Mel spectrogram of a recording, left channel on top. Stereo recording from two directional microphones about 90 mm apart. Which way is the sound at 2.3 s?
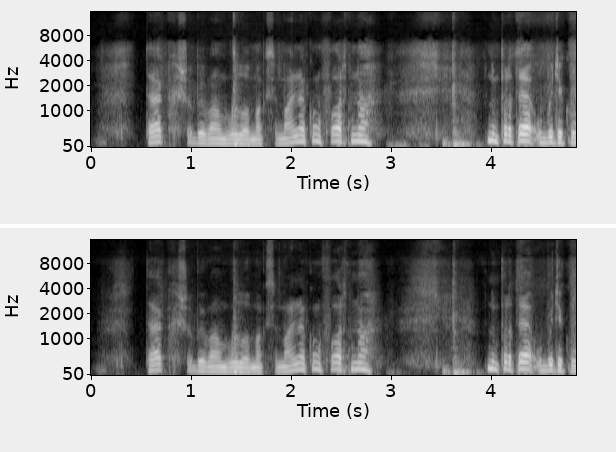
60° right (ahead or behind).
